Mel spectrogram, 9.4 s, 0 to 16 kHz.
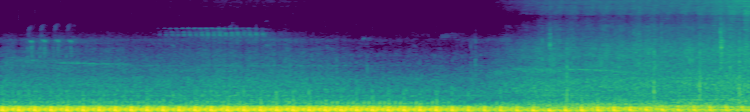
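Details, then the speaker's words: IS300 idling after an engine-bay wash, with a deep, pulsing exhaust rumble throbbing two to three times a second; the intake also makes a weird noise; cause unknown. "making a weird noise in the intake. Then my exhaust is making a weird noise too."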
